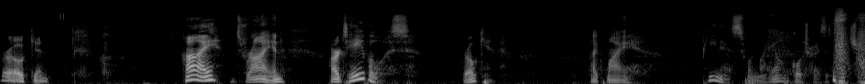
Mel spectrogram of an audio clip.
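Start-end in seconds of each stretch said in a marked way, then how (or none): 1.8-8.6 put-on deadpan celebrity voice. Showing a celebrity voice for a skit idea: Ryan Reynolds voice. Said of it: "my Ryan Reynolds".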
